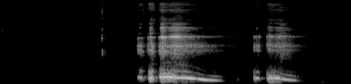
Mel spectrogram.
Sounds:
Throat clearing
